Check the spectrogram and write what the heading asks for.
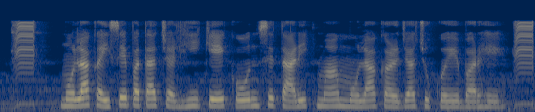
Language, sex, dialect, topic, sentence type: Chhattisgarhi, female, Central, banking, question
